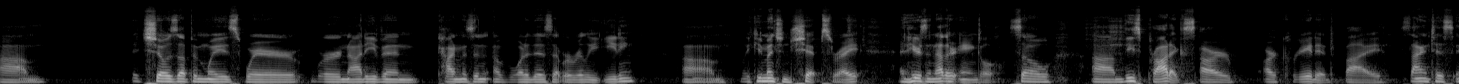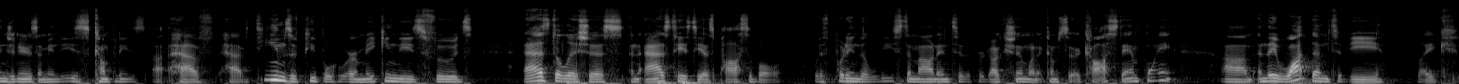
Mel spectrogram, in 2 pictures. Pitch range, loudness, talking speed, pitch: 110-130 Hz, -30 LUFS, 170 wpm, 120 Hz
